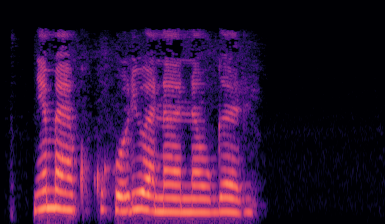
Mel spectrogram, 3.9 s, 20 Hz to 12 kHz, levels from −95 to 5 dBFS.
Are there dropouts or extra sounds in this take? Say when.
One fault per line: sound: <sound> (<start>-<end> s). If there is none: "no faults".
no faults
